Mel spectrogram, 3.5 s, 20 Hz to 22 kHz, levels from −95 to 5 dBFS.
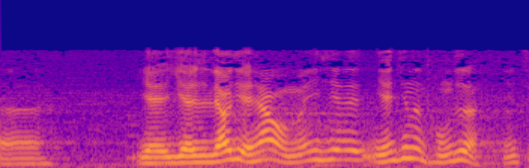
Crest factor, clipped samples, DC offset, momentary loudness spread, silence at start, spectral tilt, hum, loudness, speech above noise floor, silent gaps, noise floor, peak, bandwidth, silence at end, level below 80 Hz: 18 dB; under 0.1%; under 0.1%; 11 LU; 0 s; -5.5 dB/octave; none; -20 LUFS; 25 dB; none; -45 dBFS; -4 dBFS; 7 kHz; 0 s; -48 dBFS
